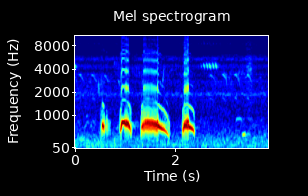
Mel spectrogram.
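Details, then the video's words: Spotted dove (tekukur) cooing in a masteran with clear river sounds: a quick note, then a coo, a long descending coo and a short final coo, followed by quiet water and a faint distant chirp. "Masteran Tekukur River Flow"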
